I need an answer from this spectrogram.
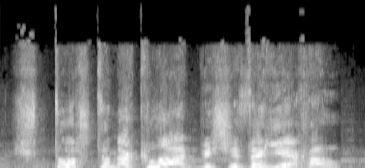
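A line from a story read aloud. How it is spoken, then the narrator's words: Angry shout. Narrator (Russian): Зло крикнул ему доктор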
